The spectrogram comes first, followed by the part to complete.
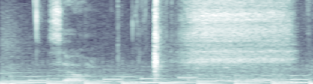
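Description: A breathy hiss lasting about a second, starting about a second in, over background music with a steady low beat.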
